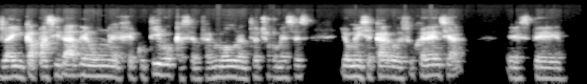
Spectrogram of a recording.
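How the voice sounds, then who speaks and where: Monotone, flat intonation in a man's medium-pitched voice. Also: moderate pace. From Mexico City. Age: 60s. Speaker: insurance and business consultant, seminar presenter. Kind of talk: seminar presentation.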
